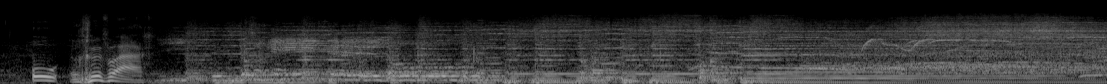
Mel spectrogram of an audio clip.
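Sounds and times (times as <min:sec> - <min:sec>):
blues harmonica sliding notes: 0:03.8 - 0:11.0
live blues band music: 0:04.2 - 0:08.8.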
